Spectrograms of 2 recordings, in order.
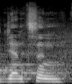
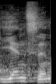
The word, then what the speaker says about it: Jensen: in this ad e Jensen uh Yensen I should say as a non-german speaker I have to remember the the J the is Yoba is spelled j r uba in German um so uh the Yensen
